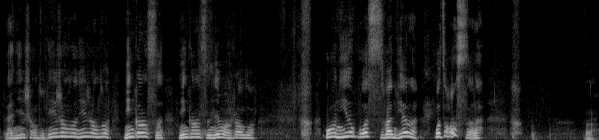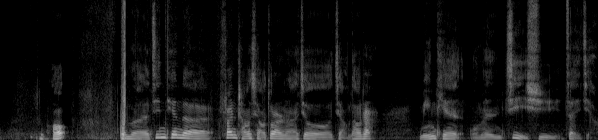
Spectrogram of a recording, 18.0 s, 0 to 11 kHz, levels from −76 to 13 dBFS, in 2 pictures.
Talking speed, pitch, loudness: 195 characters per minute, 200 Hz, -22 LUFS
